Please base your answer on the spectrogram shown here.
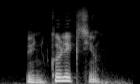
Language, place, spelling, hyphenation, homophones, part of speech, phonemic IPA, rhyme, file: French, Paris, collection, col‧lec‧tion, collections, noun, /kɔ.lɛk.sjɔ̃/, -ɔ̃, Fr-collection.ogg
- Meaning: collection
